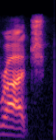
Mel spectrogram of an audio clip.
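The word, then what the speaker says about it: Radch: I usually say ratch, but yeah.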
